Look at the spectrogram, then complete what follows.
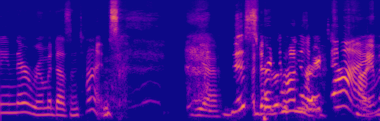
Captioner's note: laughing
